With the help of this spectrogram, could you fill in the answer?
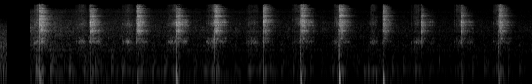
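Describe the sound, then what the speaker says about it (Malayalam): A knife chops onions on a cutting board in a steady rhythm of about a dozen sharp, close knocks spaced roughly a second apart, each strike crisp and clear with quiet pauses between. "ഇനി നമുക്ക് ഈ സവോള ഉള്ളിയും കൂടെ ഒന്ന് അരിഞ്ഞ് റെഡിയാക്കി എടുക്കാം."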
